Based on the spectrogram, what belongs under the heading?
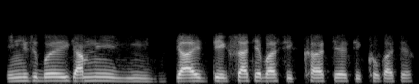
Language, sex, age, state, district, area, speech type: Bengali, male, 18-30, West Bengal, Paschim Medinipur, rural, conversation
